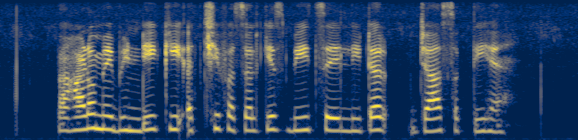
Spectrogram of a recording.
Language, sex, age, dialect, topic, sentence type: Hindi, female, 41-45, Garhwali, agriculture, question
